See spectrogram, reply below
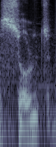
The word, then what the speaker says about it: Sault: Alors Salt, ça s'écrit S-A-U-L-T.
